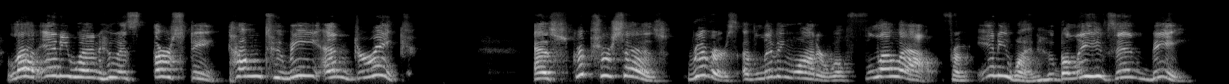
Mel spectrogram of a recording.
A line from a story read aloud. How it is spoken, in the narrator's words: Jesus shouts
